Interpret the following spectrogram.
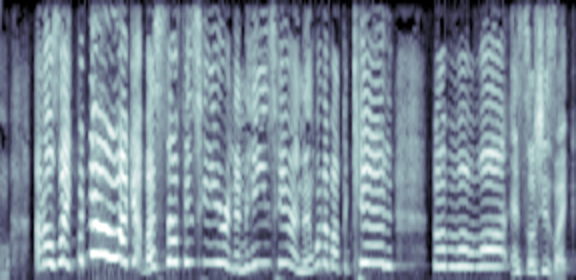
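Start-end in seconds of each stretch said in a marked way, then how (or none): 0.8-5.0 very high mock whining protest; crying. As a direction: blubber excuses in a hammed-up squeal. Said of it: "crying, and I'm in traffic".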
